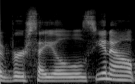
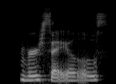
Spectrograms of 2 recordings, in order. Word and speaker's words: Versailles: Down in like Cairo, basically Versailles, places that are French but pronounced wrong. Versailles.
